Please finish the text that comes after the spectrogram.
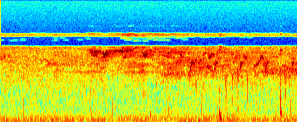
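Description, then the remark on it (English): Faint birds chirp and twitter in scattered short calls over a soft, steady outdoor hush in spring, with no voices present. “The music of the birds and the fresh breath of the spring.”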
